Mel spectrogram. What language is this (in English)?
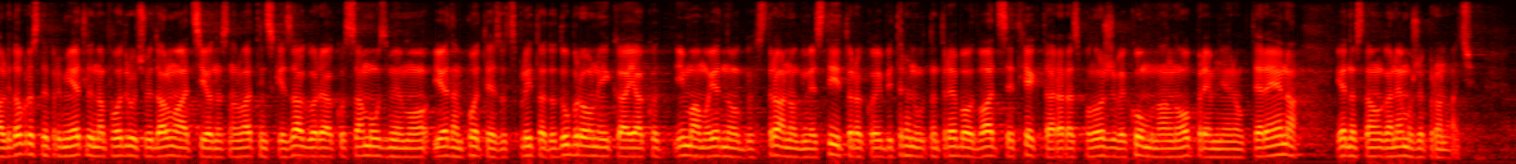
Croatian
